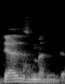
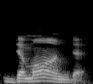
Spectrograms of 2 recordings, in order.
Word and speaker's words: Demond: I've been calling him Desmond Wiltshire. It's Demond Wiltshire, but I've only known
